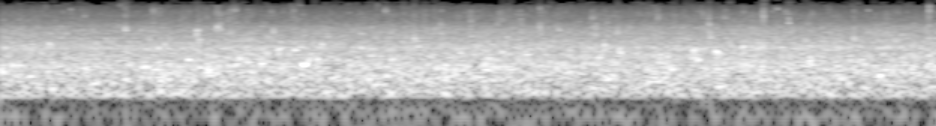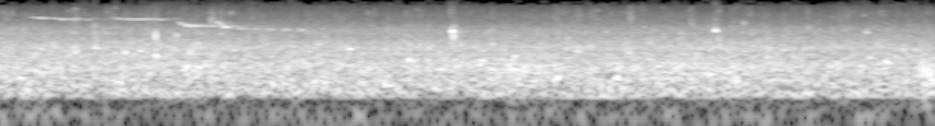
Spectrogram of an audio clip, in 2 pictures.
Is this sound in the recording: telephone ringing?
no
